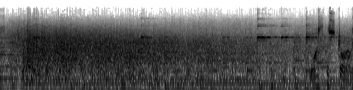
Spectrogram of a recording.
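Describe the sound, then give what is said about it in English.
A loud, rolling rumble of storm thunder that roars steadily for several seconds, heavy in deep low tones, with a few faint higher chirps near the end. “Did you ever watch the coming storm, the fog that creeps in over the land, and swirling birds that cross the sky?”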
